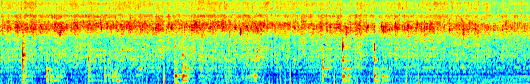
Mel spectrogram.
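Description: Julienned ginger sizzling in hot oil in a non-stick wok, stirred with a wooden spatula that gives small scrapes and taps against the pan.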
